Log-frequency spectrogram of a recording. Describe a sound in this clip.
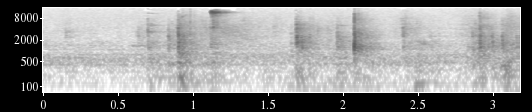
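A door latch clicks and rattles.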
